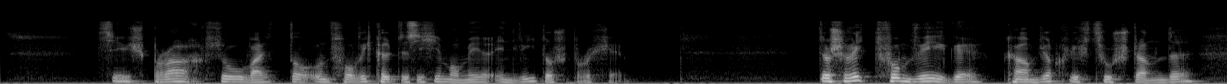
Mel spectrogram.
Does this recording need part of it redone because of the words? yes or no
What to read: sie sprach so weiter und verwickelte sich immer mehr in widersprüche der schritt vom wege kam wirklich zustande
no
